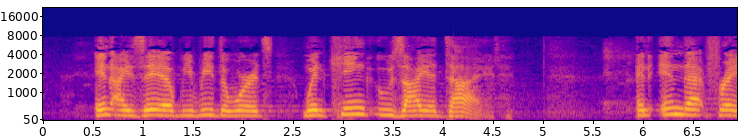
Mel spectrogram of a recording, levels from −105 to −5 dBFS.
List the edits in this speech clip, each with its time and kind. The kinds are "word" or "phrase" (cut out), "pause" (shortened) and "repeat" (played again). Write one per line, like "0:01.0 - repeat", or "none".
none

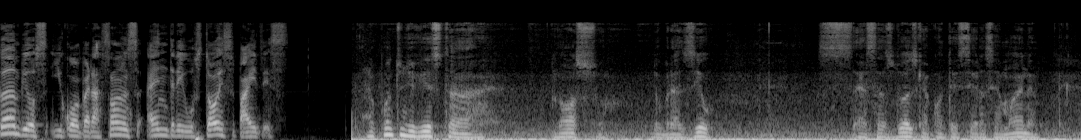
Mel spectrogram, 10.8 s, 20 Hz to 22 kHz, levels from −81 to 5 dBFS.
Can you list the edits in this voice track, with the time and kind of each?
0:09.2 - word
0:09.8 - word

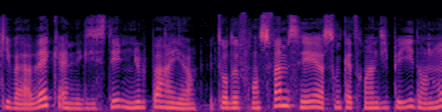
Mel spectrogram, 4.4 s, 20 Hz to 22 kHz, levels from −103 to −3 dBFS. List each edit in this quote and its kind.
0:02.0 - pause
0:03.2 - word

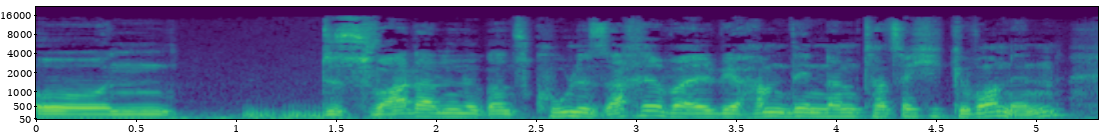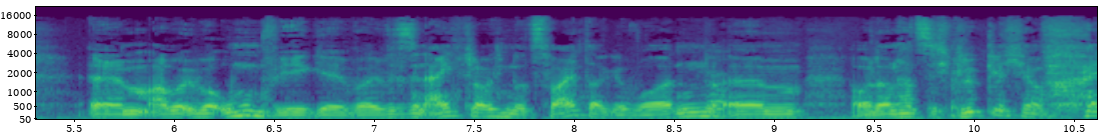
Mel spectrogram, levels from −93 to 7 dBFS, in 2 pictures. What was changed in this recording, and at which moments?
none

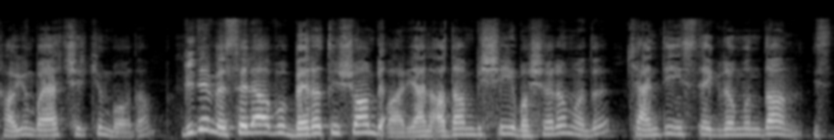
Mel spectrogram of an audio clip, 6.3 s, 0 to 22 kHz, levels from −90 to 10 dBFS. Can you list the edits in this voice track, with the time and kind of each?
0:01.3 - pause
0:02.9 - phrase

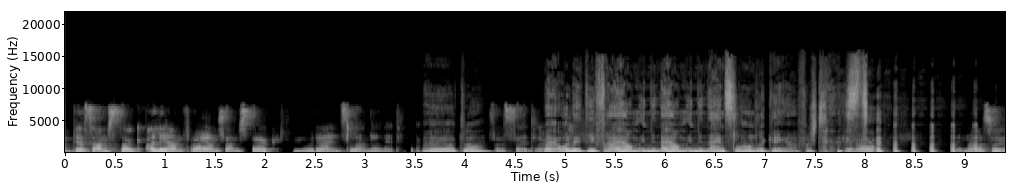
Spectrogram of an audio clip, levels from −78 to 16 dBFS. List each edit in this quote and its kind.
0:06.0 - repeat

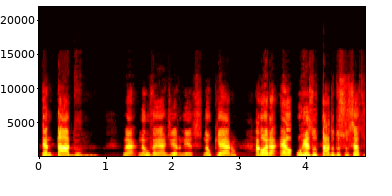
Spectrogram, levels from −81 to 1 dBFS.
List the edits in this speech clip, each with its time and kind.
0:01.7 - word
0:03.7 - word

